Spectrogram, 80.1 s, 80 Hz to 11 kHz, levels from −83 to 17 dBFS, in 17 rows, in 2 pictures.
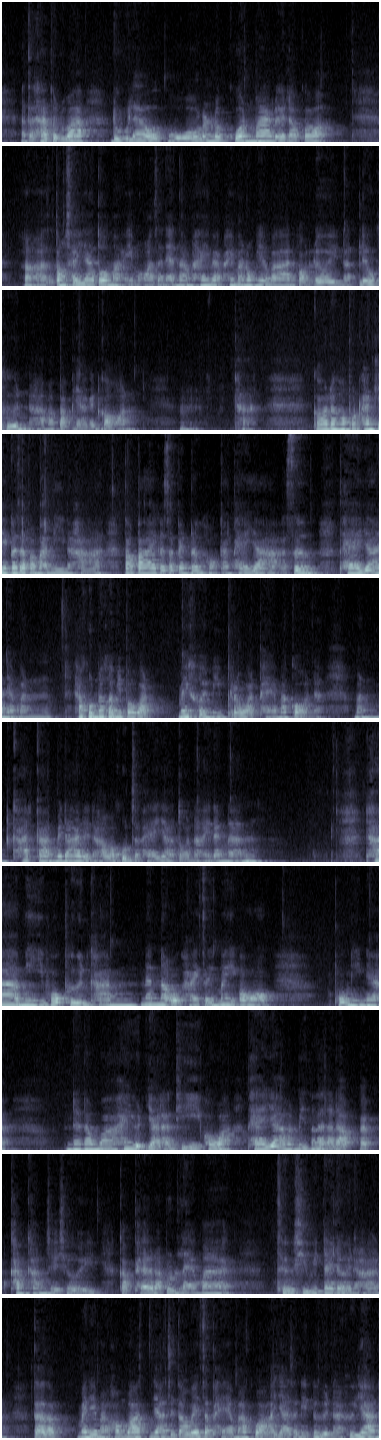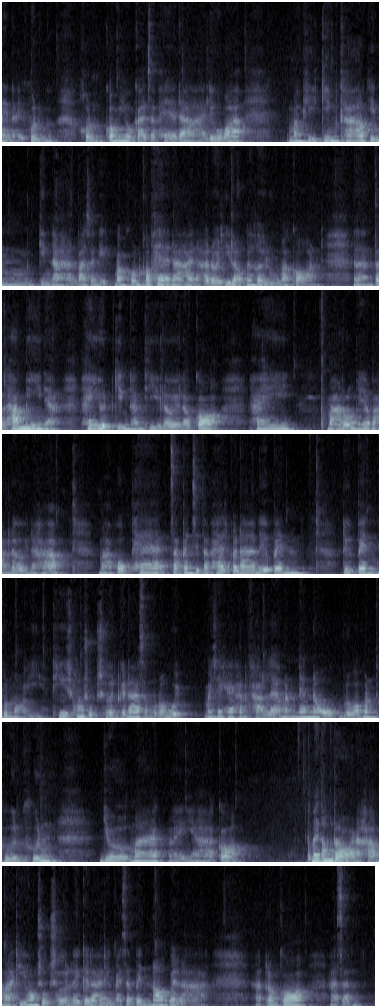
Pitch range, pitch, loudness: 175-210 Hz, 195 Hz, -23 LUFS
